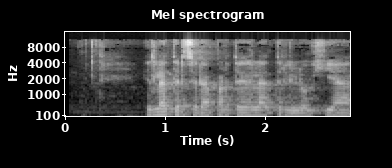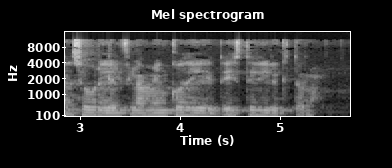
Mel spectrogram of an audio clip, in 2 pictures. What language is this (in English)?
Spanish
